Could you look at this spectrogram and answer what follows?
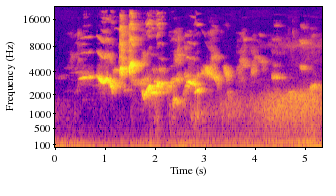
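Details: Lure song of an Oriental magpie-robin for provoking others: bright slurred whistles and quick warbled notes over steady background hiss and low hum, fading into noise after about three seconds.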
